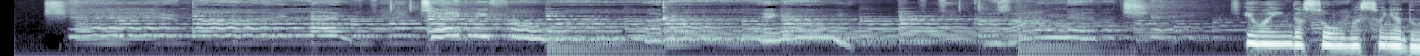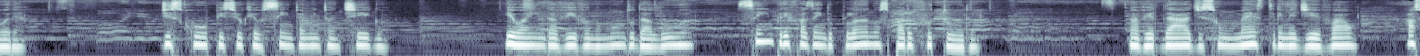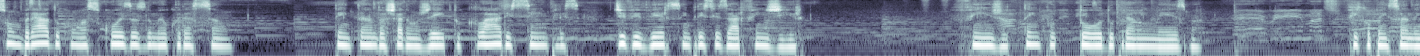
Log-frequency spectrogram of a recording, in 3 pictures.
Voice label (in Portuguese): ROM RECONCILIACAO FEM, Telemensagens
